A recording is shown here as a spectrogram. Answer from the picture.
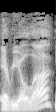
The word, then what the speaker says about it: areola: And she had that remember, it was like a silver star around her areoli. – Well, was it – is that how you pronounce it? – Areola? – Yeah. Yeah, there you go.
